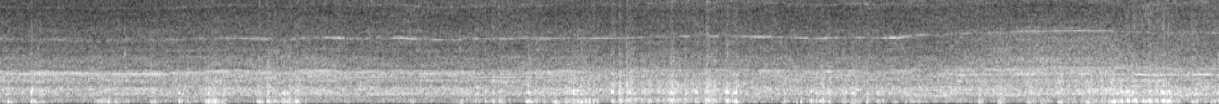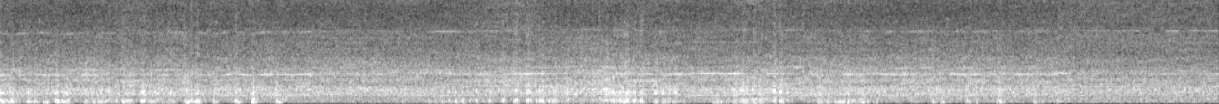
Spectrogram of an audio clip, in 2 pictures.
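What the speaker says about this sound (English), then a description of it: "I'm going to use my hand mixer for this" An electric hand mixer on a low setting whirs steadily through cake batter for tart shells, a continuous close motor whine with a slightly rough churning texture that holds constant for the whole stretch, no talking over it.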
